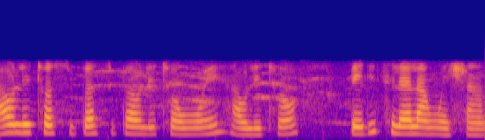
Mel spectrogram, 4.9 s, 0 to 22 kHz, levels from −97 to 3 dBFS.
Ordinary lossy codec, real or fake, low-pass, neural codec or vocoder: none; real; 3.6 kHz; none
